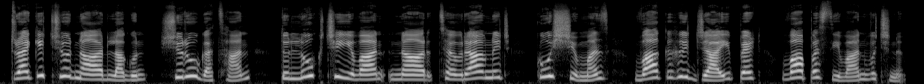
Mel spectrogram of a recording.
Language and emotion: Kashmiri, neutral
